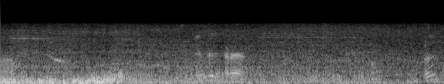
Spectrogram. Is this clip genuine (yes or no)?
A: yes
